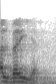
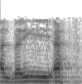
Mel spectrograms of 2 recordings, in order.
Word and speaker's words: البرية: هو القراءات المتواترة البرية، والعرب تنطقها بالياء وليس بالهمزة، وهنا قراءة شاذة البريئة.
